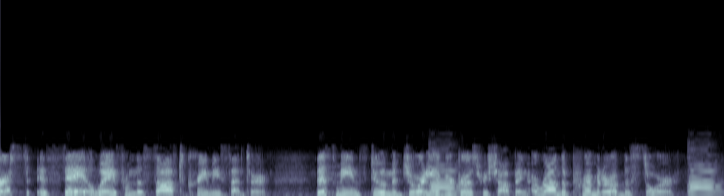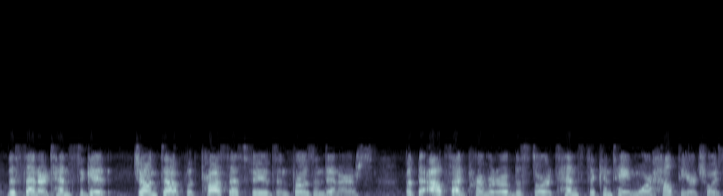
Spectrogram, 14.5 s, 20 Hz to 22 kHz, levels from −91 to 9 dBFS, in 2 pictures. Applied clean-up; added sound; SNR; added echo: none; Wind instrument, woodwind instrument; 5 dB; reverberation time 0.4 s.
